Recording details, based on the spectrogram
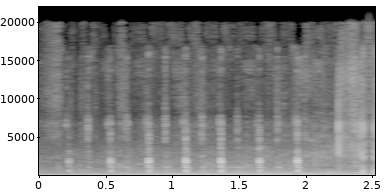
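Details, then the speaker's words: Mitsubishi Pajero 3.5 GDI, accessory belt idler pulley grew noisy as colder weather set in: sharp regular clicking about three to four a second over a low steady hum; chattering idler pulley bearing, to be replaced. "so that's been chattering so i'm gonna change it"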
